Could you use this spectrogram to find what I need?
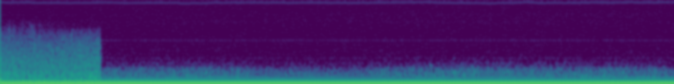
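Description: A muffled, low underwater rumble drones on.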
